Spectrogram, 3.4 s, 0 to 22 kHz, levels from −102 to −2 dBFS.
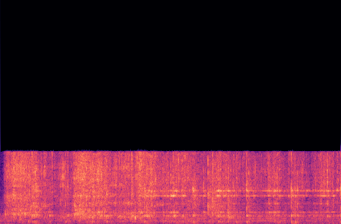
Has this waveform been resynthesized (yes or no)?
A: no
